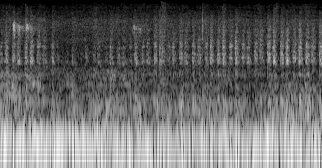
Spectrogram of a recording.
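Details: Stray mother dog living rough with her litter of puppies, later given shelter and food; quick, breathy panting bursts repeat rapidly and steadily over a heavy low rumble.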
